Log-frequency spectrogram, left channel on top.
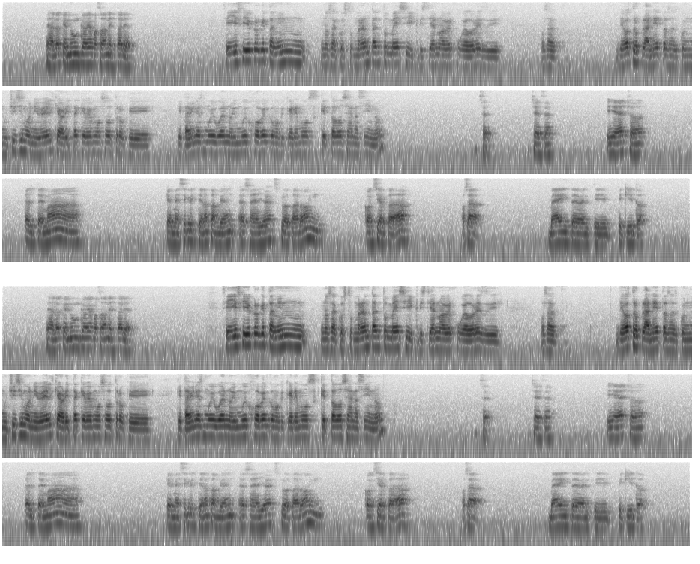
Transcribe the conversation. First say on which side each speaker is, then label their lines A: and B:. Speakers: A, on the left; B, on the right.
A: es algo que nunca había pasado en la historia.
B: Sí, es que yo creo que también nos acostumbraron tanto Messi y Cristiano a ver jugadores de, o sea, de otro planeta, o sea, con muchísimo nivel, que ahorita que vemos otro que, que también es muy bueno y muy joven, como que queremos que todos sean así, ¿no?
A: Sí, sí, sí. Y de hecho, el tema que Messi y Cristiano también, o sea, ellos explotaron con cierta edad. O sea, 20 20 piquitos.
